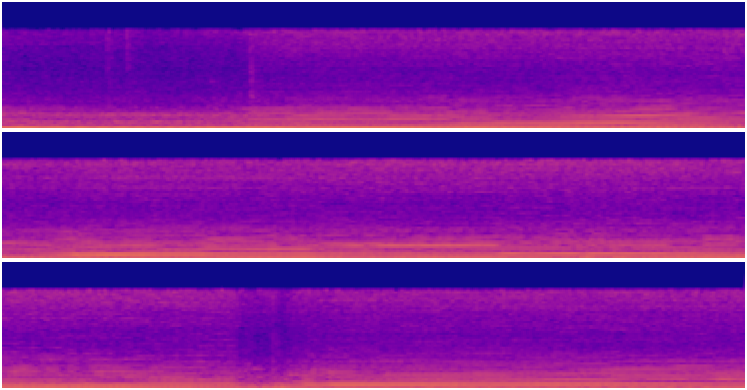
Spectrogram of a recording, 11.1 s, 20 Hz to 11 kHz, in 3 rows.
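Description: Toyota Corolla AE92 race car's four-cylinder engine accelerating hard, heard from inside the cabin. Its pitch climbs steadily for about eight seconds, drops with an upshift about nine seconds in, and then climbs again.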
